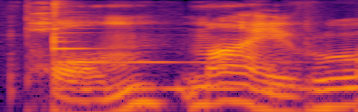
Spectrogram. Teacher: ผ ม rising tone, ไ ม ่ falling tone, and ร ู ้ high tone. Now that ร ู ้, you hear me just barely roll that R.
